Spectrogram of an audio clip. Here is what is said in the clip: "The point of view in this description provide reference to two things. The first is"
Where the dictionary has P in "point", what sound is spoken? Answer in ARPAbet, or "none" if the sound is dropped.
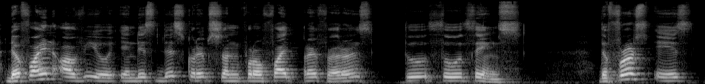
F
